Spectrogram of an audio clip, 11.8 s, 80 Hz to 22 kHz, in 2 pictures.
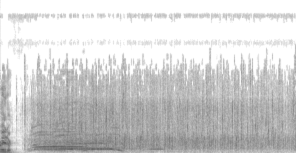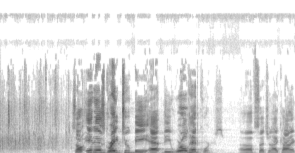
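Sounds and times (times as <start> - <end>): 
speech: 0.0 - 0.4, 7.4 - 11.8
crowd applauding: 0.4 - 7.4
whistles or cheers: 0.6 - 3.4.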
